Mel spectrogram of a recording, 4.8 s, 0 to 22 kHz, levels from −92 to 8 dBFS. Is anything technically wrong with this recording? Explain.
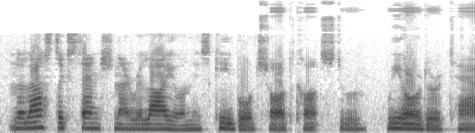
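Yes. From 2.6 s to the end, the speech shows imaging from sample-and-hold upsampling. The audio was raised from 16 kHz to 48 kHz by repeating each sample three times without an anti-imaging filter, so mirrored copies of the spectrum fold up around 16 kHz. The first image fills 8 to 16 kHz at about 24 dB below the speech, heard as a metallic fizz that tracks loudness. A spectrogram shows an upside-down copy of the speech harmonics above 8 kHz, sliding opposite to the pitch. A zoomed waveform shows flat three-sample steps.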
